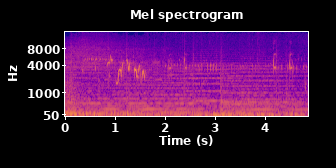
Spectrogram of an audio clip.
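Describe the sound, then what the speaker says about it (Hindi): Cartoon forest birdsong: a few high chirps and short tweets over a steady, low background drone, moderately faint and continuous. "चिड़ियां अपनी आवाजों में गुनगुना रही थीं"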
